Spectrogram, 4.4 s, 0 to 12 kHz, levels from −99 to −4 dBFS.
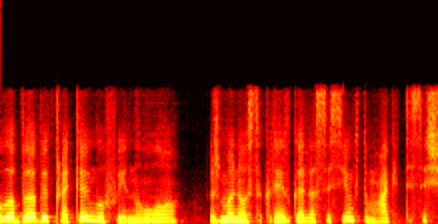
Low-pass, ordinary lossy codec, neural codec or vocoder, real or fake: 7.2 kHz; AAC, 64 kbps; codec, 16 kHz, 0.3 kbps, FocalCodec; fake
